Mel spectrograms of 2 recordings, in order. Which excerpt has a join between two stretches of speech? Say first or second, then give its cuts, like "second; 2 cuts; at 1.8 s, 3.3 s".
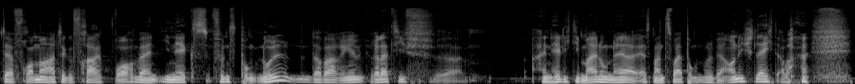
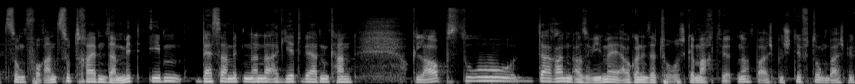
second; 3 cuts; at 1.9 s, 4.1 s, 5.7 s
